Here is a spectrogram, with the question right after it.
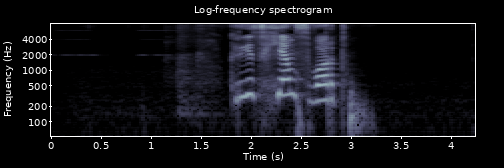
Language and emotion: Russian, neutral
